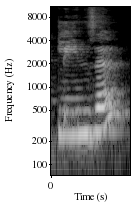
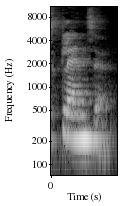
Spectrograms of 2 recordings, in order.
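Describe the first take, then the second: First: "cleanser" as KLEEN-zer; common mispronunciation. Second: "cleanser" as KLEN-zer; correct pronunciation. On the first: Retold or imitated. Coach quoting learners' mistake, common mispronunciation. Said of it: "Many of you must be pronouncing it". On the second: Shown as a demonstration. Coach correcting learners, correct pronunciation. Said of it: "but it's cleanser".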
